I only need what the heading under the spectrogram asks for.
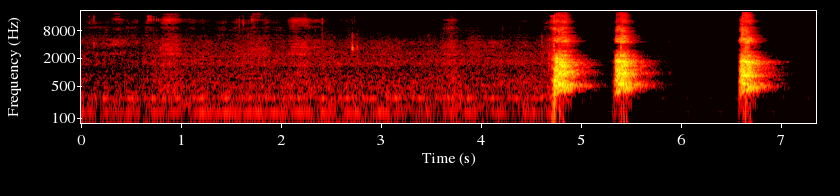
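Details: Labrador Retriever barking: after several seconds of quiet low hum, three loud, sharp barks ring out, the first two close together and the third after a pause of about a second, then silence.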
